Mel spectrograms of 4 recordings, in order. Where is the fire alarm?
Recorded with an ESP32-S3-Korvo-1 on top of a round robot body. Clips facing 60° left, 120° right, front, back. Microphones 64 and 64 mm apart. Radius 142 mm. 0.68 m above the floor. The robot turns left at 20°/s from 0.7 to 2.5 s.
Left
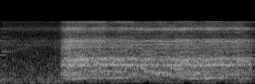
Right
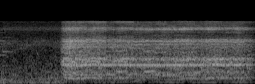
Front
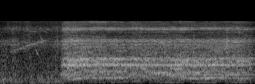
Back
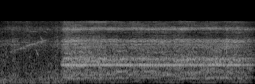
No fire alarm in this recording.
